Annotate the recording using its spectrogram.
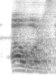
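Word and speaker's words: hours: بعد كده سليب لونج اي، الاي اي بتعمل لونج اي، 4 لونج او، 8 اورز، الاتش هنا سايلنت، وقلنا فوق الاو يو بنطقها او، يبقى اورز، سليب 4 8 اورز، نام 8 ساعات في اليوم.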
